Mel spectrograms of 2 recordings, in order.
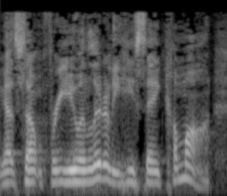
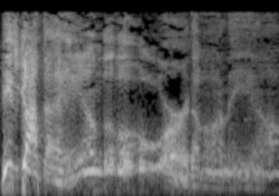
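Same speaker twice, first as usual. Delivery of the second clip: wrestling announcer voice, much higher pitched; 13 semitones higher, 13 dB louder than usual. Repeating a line from a talk, the speaker bursts into a showy bellowing announcer delivery, in a wrestling announcer voice. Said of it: "that was my World Wrestling Federation voice".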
